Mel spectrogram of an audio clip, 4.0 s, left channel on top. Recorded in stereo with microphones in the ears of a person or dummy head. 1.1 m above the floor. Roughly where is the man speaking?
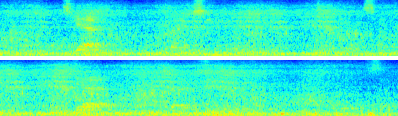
Left.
